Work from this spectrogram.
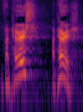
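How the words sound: It is said boldly and with confidence. The speaker is sure and unafraid. The speaker calls it wrong. "with such confidence and fearlessness"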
